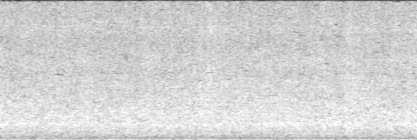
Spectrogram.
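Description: Faint steady hiss with a low hum underneath: background room tone, with no distinct sound event.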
